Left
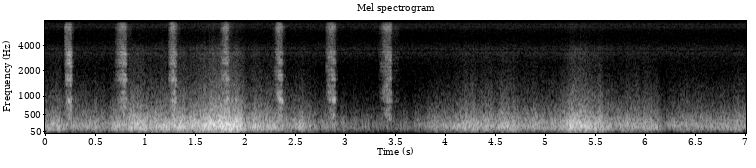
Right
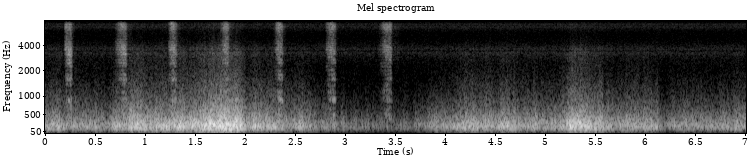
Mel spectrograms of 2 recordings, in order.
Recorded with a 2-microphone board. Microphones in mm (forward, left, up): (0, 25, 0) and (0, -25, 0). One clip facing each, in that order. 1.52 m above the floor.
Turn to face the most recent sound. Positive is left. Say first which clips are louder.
# left 2 dB
turn(degrees=60)  # may be behind; listen again after turning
